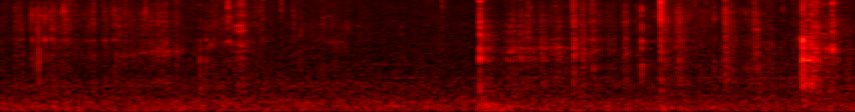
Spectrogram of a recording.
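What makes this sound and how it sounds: A box cutter blade scrapes and cuts into a solid beige bar of soap held in the hand. Soft, dry scraping rasps are broken by sharper, brighter crisp snaps, with the strongest cuts near the middle and end. The sound is quiet, with a faint low rumble underneath.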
